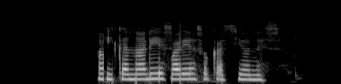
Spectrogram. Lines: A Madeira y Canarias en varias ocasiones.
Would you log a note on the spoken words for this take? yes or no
yes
